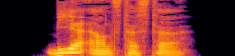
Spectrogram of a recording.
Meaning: inflection of bierernst: 1. strong/mixed nominative/accusative feminine singular superlative degree 2. strong nominative/accusative plural superlative degree
- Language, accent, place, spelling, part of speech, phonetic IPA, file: German, Germany, Berlin, bierernsteste, adjective, [biːɐ̯ˈʔɛʁnstəstə], De-bierernsteste.ogg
